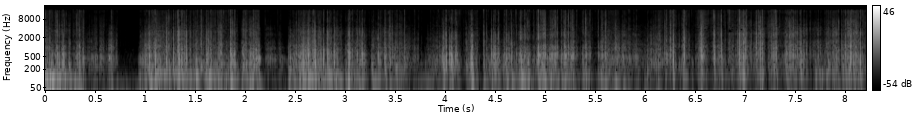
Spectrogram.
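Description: A metal ear pick scratches rapidly across a blue mesh-covered textured foam scrub sponge. The result is a dense, crackly, rasping texture, with short pauses near the start and in the middle. Bursts of scratching continue steadily to the end.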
